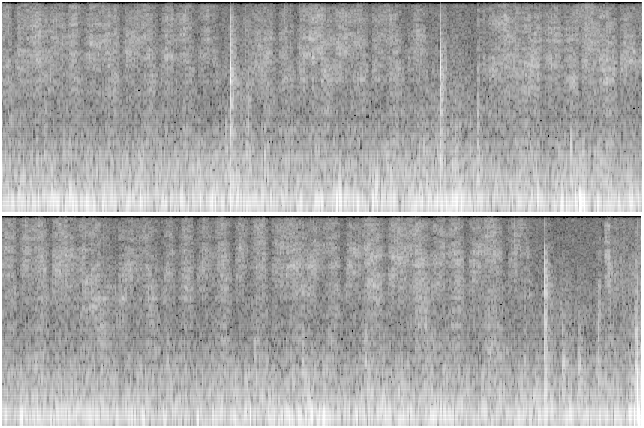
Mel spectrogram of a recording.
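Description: Writing on a board during a mechanics lecture, a faint, continuous scratchy rubbing broken by a few sharper strokes, with no voices.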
